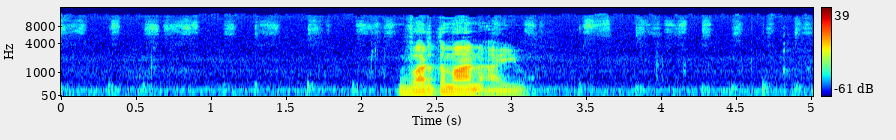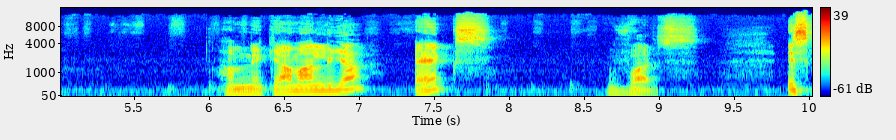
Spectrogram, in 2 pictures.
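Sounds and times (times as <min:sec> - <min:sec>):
pen scratching on a board: 0:00.0 - 0:02.4, 0:03.4 - 0:06.2.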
